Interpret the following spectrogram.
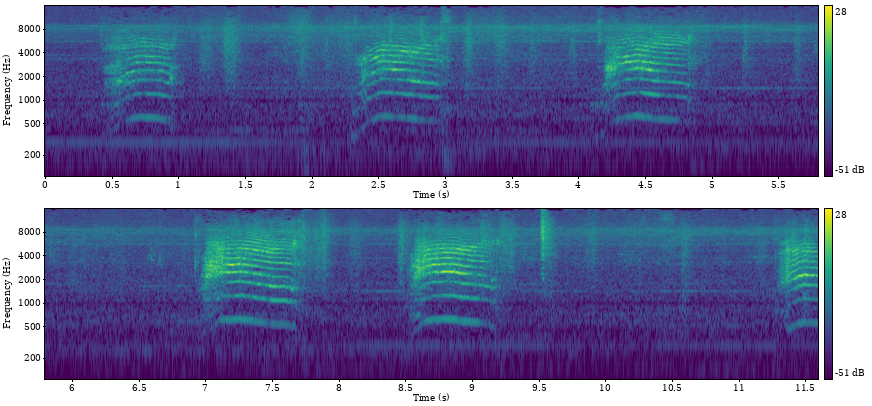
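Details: Repeated meowing from Florence, a domestic cat roaming her kitchen: six short, arched meows arrive every one to two seconds, each climbing then dropping, with a gap midway and a low constant hum underneath.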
